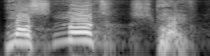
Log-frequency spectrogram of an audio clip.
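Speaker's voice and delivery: high, very loud preaching voice; forceful scripture reading. Real, not acted. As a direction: proclaim the verse at full force. Preacher reads scripture at full force.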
